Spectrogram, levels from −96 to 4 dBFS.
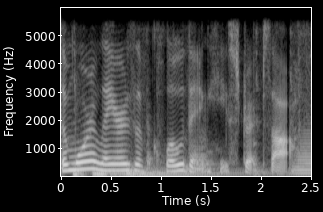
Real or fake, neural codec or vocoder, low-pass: real; none; 5.4 kHz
